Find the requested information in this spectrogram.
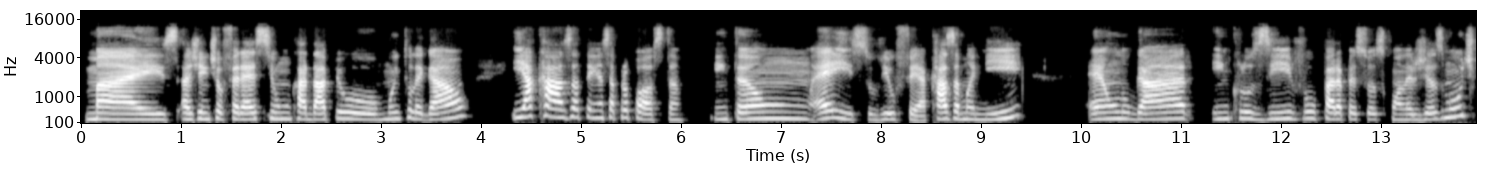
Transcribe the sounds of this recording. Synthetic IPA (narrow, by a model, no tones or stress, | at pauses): mɐjzaʒẽnt͡ʃɪofeɾɛsɪũkaɾd̪apjʊmũj̃t̪ʊleɡaw | ɪɐkazɐt̪ẽj̃ɛsɐpɾopɔst̪ɐ | ẽnt̪ɐ̃w̃ɛisʊviwfeɐkazɐmɐ̃ni | ɛũluɡaɾ | ĩŋkluzivʊpaɾɐpesoɐskõw̃aleɾʒiɐzmuwt͡ʃi̥p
